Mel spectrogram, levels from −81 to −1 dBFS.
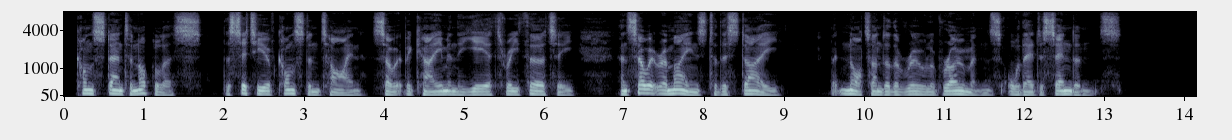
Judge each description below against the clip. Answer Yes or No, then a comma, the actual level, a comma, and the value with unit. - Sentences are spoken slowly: Yes, slow, 125 wpm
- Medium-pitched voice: No, low, 100 Hz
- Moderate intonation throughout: Yes, average, 4.0 semitones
